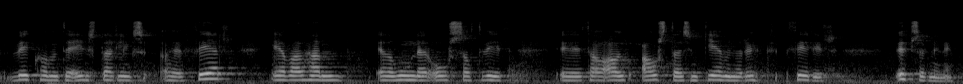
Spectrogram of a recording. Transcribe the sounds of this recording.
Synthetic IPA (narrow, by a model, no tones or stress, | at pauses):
vɪðkʰɔːmʏnt̪ɪejnst̪akliŋsfɛːɾ | ɛvaðɦanː | ɛ̰ðahɦunɛɾʔo̰ːwsawht̪vɪð | θawaːwst̪aːðɪsɛmcɛːvʏnɛɾʏhpfɪɾɪɾ̥ | ʏhpsɛknɪnːɪ̰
